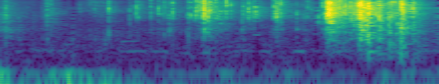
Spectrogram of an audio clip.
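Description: Crinkling of foil trading-card pack wrappers being handled, with a few light rustles and a louder burst of crinkling near the end.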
